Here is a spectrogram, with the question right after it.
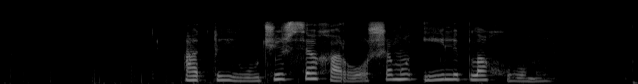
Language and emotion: Russian, neutral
